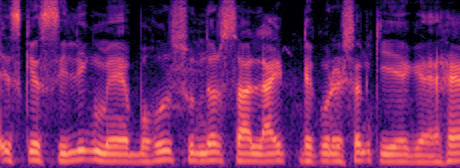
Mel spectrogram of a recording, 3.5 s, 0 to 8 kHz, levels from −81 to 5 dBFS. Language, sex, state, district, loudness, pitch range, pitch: Hindi, male, Jharkhand, Ranchi, -17 LUFS, 130-145 Hz, 135 Hz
